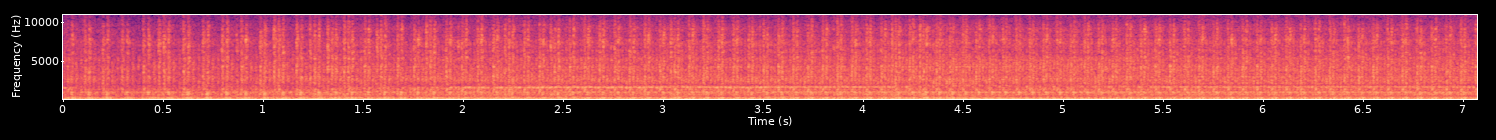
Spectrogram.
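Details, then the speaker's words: Car back running after about six months off the road for major work, choke on and smoking less: steady fast idle with an occasional stumble, seemingly firing on three at times. Owner suspects rings and valves still bedding in. "there's not even that much smoke I think it's it sounds like it's firing on three occasionally for maybe that's just the Rings and the valves coming back to L"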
